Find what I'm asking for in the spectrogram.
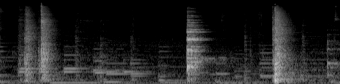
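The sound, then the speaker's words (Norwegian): Several sharp clinks and knocks of a cup, half filled, being set down inside a microwave, with a couple of louder bumps spaced out over a few seconds, clear with no talking. “Halv kopp inn i mikroen.”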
